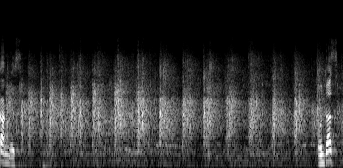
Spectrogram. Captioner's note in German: Beifall bei der FDP und der SPD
